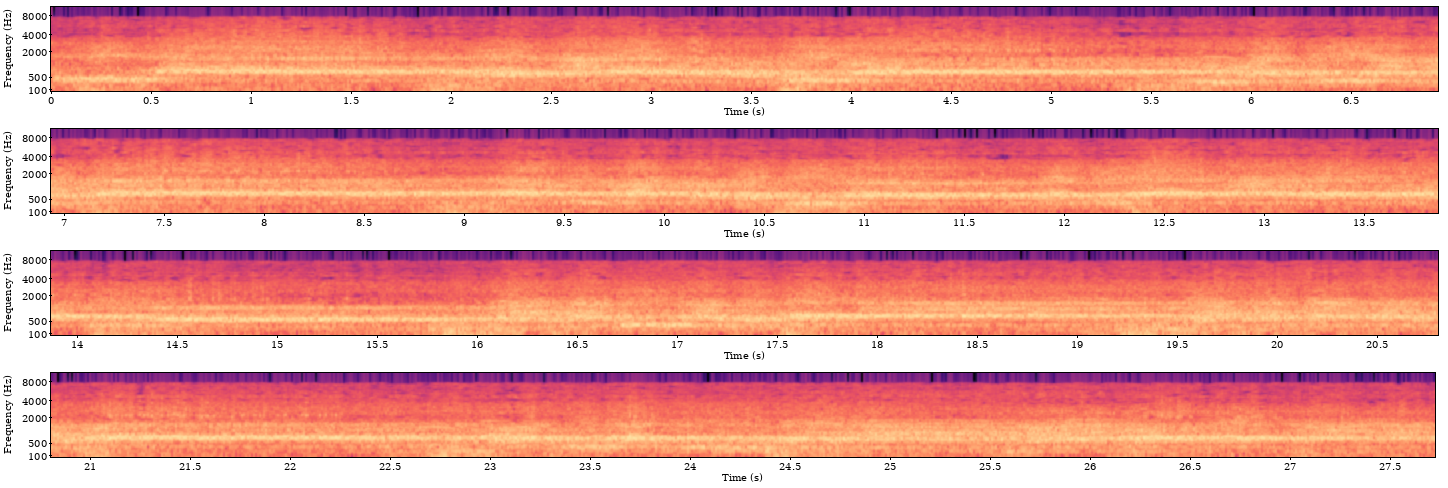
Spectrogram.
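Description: A large crowd of football supporters chants a song in unison, a dense, loud, continuous mass of voices singing a rhythmic tune, as if recorded from within the stands.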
